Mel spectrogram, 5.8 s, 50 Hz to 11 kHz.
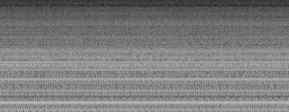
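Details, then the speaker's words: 100-ton hydraulic press, motor running during slow long ram stroke: steady even hum at one pitch, no knocks, rattles or grinding; motor healthy. "It sounds good. Motor sounds good. No weird noises."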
